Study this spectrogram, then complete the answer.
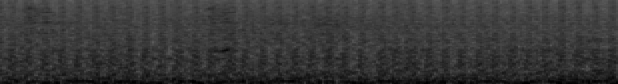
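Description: Minigun in the video game Dirge of Cerberus firing continuously, a dense unbroken roar of rapid shots holding steady at loud level for the whole stretch with no pause.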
